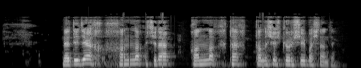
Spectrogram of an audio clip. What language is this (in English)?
Uyghur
